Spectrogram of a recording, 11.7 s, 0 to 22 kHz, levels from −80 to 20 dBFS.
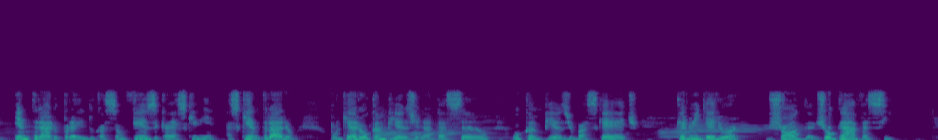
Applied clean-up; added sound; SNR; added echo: classical method WPE with log-MMSE.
